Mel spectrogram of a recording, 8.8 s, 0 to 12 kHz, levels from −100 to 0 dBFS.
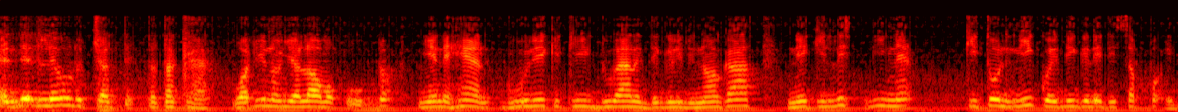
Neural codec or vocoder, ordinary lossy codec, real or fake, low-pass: codec, 16 kHz, 0.4 kbps, LongCat-Audio-Codec; none; fake; 7.2 kHz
